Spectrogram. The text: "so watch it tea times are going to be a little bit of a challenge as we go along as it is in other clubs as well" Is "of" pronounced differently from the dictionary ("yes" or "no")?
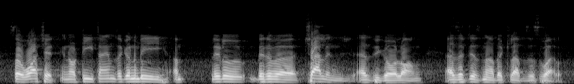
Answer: no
